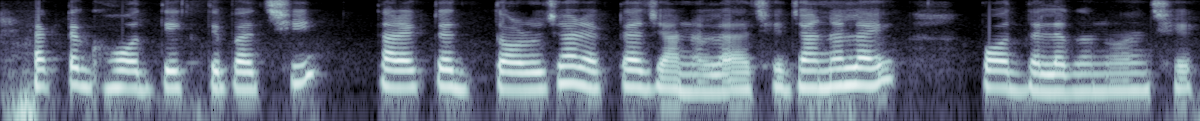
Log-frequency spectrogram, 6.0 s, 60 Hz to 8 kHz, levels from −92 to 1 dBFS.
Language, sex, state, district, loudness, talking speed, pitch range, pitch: Bengali, female, Odisha, Malkangiri, -13 LUFS, 150 wpm, 215-240 Hz, 230 Hz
